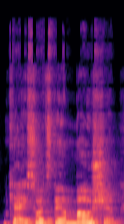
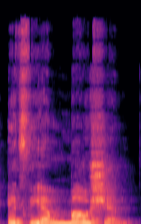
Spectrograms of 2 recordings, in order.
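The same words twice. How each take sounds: First: Said in the usual way. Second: Slow, weighted delivery of "it's the emotion"; stressed emphasis. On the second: Shown as a demonstration. Coach stressing his key point slowly and firmly. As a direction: lean on "emotion", slow and firm.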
